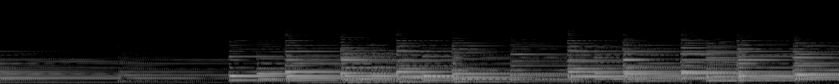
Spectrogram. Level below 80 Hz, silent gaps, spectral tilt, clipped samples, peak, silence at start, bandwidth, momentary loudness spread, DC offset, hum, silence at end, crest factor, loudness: -74 dBFS; none; -9 dB/octave; under 0.1%; -18 dBFS; 0 s; 5.4 kHz; 17 LU; under 0.1%; none; 0 s; 14 dB; -33 LUFS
